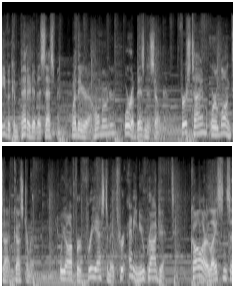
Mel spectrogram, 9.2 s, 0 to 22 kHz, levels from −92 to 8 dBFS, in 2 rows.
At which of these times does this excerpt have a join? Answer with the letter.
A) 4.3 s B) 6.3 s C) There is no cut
C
